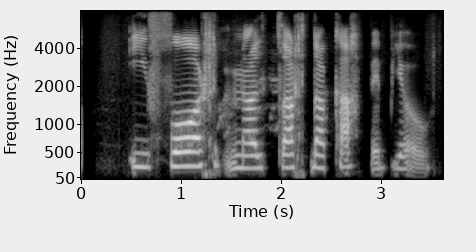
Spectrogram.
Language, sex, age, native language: Icelandic, male, 8, Icelandic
